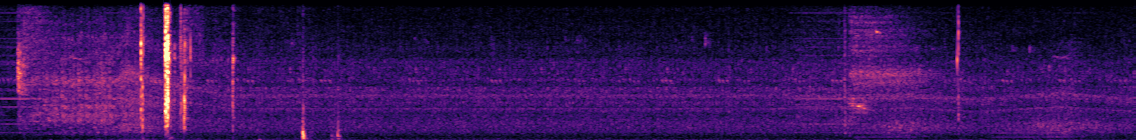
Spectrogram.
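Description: A fire truck engine idles with a low, steady hum.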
